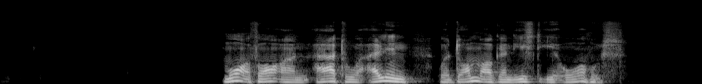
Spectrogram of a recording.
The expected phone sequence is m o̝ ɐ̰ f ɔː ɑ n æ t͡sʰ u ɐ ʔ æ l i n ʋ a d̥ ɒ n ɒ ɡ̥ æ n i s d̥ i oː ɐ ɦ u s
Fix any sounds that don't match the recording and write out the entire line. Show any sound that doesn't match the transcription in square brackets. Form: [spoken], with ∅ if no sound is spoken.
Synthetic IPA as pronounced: m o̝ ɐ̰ f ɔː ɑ n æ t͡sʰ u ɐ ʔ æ l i n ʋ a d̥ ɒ [m] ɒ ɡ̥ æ n i s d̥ i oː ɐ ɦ u s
